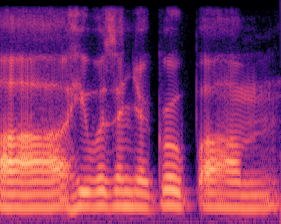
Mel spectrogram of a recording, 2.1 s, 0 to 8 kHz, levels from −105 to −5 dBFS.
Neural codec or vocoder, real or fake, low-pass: none; real; 7.2 kHz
